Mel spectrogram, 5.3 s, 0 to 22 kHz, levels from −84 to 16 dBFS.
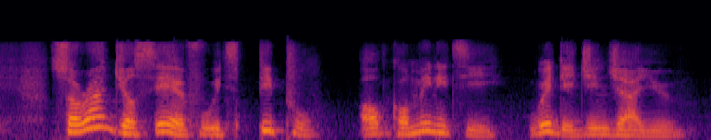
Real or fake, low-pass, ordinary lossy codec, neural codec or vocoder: fake; 7.2 kHz; AAC, 24 kbps; codec, 16 kHz, about 1 kbps, DyCAST, with the encoder's durations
